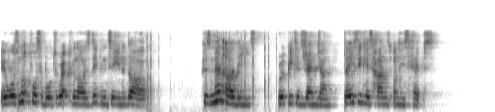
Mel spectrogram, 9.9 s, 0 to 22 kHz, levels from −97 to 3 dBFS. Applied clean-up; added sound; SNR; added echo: neural mask model DeepFilterNet 3.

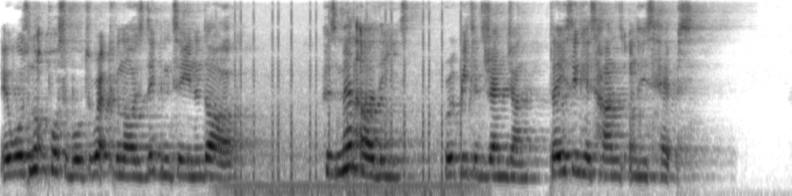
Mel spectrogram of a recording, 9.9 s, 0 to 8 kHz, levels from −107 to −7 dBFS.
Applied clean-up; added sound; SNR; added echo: none; Telephone; 18 dB; reverberation time 1.1 s.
